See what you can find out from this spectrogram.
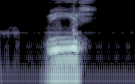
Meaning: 1. husband (a married man, in reference to his wife) 2. man (male human being) 3. a man who works, deals with something
- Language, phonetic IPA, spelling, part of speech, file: Latvian, [vīːɾs], vīrs, noun, Lv-vīrs.ogg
